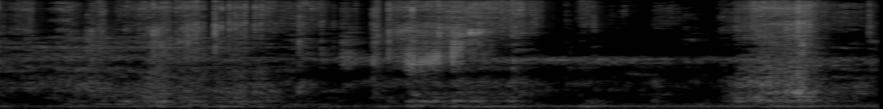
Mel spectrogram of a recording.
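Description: A sheet of origami paper rustling and rubbing as it is folded diagonally in half by hand and the crease is pressed down, with a low steady hum underneath.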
